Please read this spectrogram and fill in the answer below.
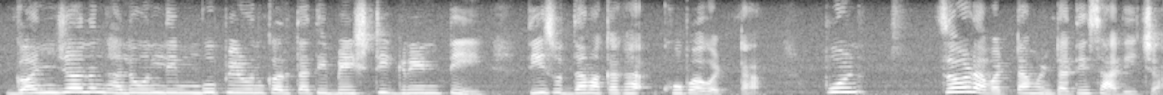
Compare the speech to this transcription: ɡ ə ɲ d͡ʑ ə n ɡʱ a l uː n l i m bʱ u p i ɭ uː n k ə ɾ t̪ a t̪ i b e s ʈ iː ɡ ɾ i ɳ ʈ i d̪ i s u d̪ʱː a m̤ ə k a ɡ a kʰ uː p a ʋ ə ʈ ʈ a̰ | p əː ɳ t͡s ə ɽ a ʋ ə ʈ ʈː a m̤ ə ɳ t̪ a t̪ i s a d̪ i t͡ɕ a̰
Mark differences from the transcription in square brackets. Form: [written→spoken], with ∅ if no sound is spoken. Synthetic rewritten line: ɡ ə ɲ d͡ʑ ə n ɡʱ a l uː n l i m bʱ u p i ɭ uː n k ə ɾ t̪ a t̪ i b e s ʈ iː ɡ ɾ i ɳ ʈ i [d̪→t̪] i s u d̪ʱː a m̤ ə k a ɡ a kʰ uː p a ʋ ə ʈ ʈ a̰ | p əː ɳ t͡s ə ɽ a ʋ ə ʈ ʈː a m̤ ə ɳ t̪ a t̪ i s a d̪ i t͡ɕ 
